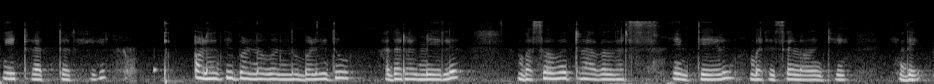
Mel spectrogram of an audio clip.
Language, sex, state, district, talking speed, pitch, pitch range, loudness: Kannada, female, Karnataka, Koppal, 85 wpm, 235 Hz, 225-265 Hz, -17 LUFS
